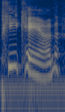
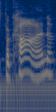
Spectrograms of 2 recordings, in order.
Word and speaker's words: pecan: pick on correctly yeah bill pronounced is at pecan I said no it's pecan bill but you know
